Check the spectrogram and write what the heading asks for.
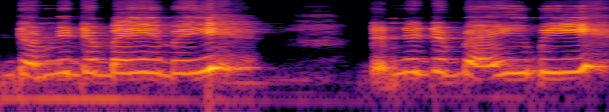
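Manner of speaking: high cooing pet voice; baby talk. Pretend. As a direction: coo sing-song up high to the baby. Baby-talking to her pet.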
